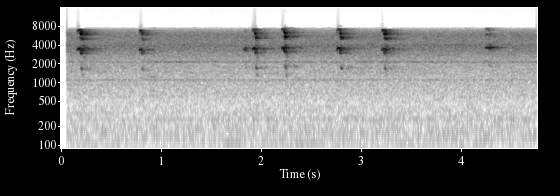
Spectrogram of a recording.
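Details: Wild peregrine falcons at a San Francisco nest on April 6, 2021, at 5:05 pm, during hatching as an egg pips and the adults swap incubation, caught by a nest webcam: brief, high, thin chips, single or paired, scattered every half second to second over steady background hiss.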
